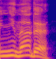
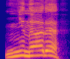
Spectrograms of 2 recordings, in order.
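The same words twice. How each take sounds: First: Высоко, громче, «не» с нажимом; умоляй из последних сил; отчаянная мольба. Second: Высокий стон мольбы, «надо» протяжно; умоляй со стоном; простонал. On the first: Повторная мольба. (пленный снова умоляет пощадить) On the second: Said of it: "простонал тот". (пленный стонет, умоляя не рубить руку) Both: A narrator's reading.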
